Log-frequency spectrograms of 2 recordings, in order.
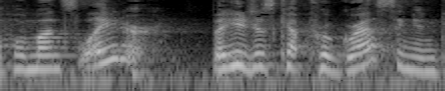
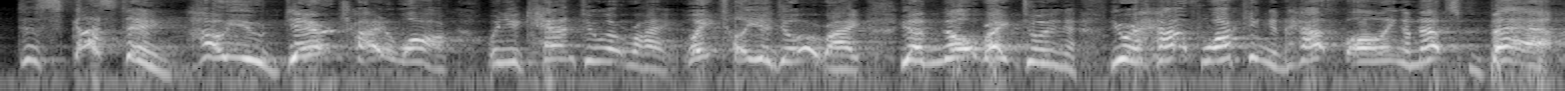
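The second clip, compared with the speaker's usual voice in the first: loud, high mock outrage at a toddler; mock scolding shout; 6 semitones higher, 11 dB louder than usual. A pretend parent scolding a toddler for falling, shouted in mock outrage.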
